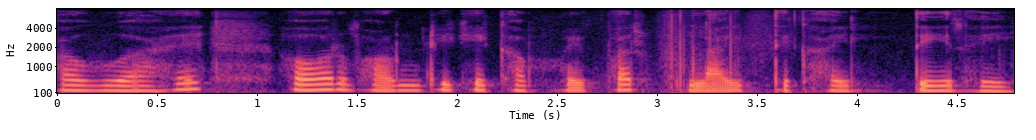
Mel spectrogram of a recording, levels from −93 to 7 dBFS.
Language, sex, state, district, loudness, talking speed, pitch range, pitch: Hindi, female, Uttar Pradesh, Jyotiba Phule Nagar, -20 LUFS, 150 wpm, 165-190 Hz, 170 Hz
